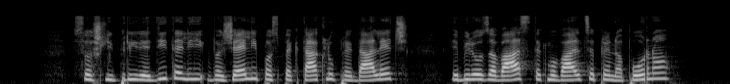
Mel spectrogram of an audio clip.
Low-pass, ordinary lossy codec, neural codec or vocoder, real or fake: 9.9 kHz; none; vocoder, 22.05 kHz, 80 mel bands, WaveNeXt; fake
